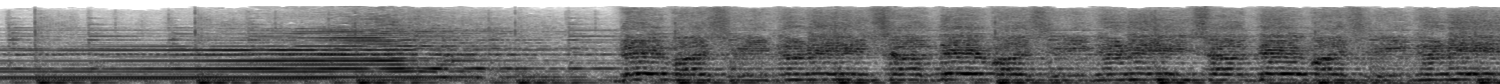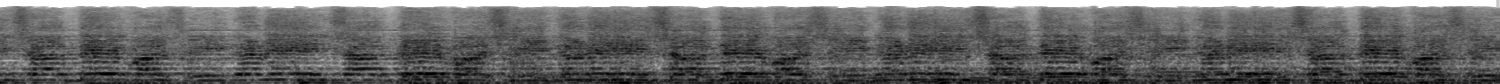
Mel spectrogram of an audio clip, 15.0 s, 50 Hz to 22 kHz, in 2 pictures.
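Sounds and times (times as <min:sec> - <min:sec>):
steady percussion beat: 0:00.0 - 0:15.0
devotional chant with music: 0:02.0 - 0:15.0.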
